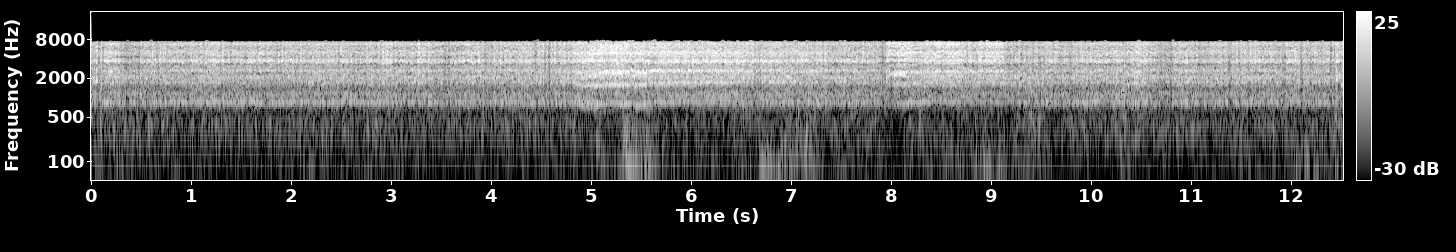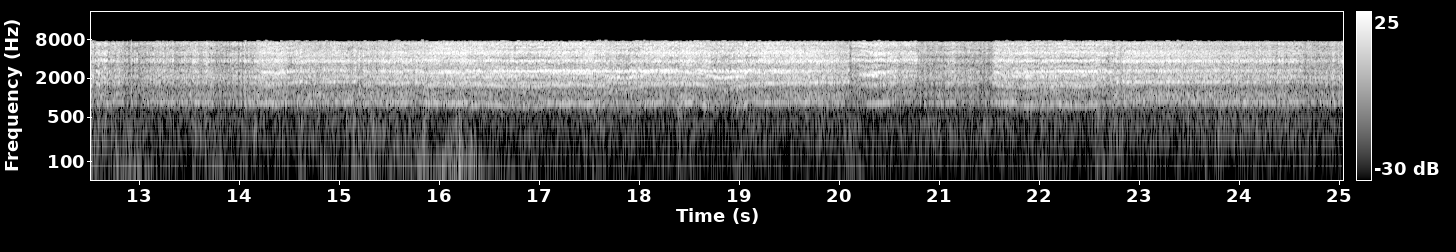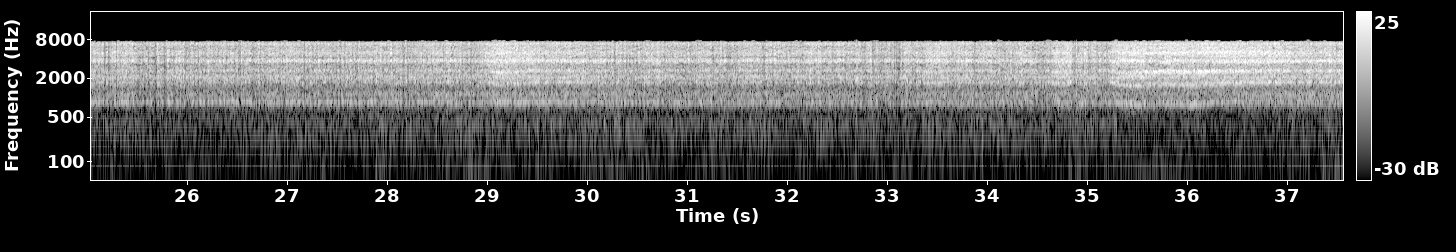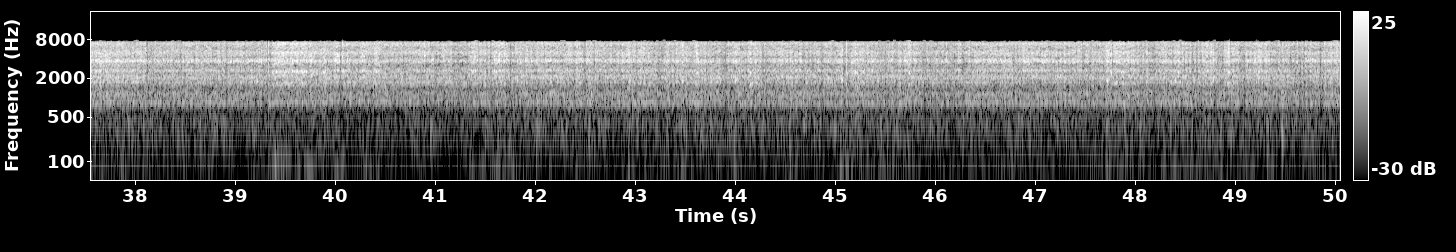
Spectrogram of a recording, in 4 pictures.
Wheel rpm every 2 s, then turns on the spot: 230, 230, 230, 230, 230, 240, 240, 230, 220, 220, 230, 220, 230, 230, 230, 230, 230, 230, 230, 230, 230, 230, 230, 230, 230.
none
